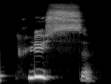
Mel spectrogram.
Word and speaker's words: plus: Quand le mot plus se trouve en fin de phrase, ou en tout cas sans aucun autre mot qui le suit, alors le S se prononce.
